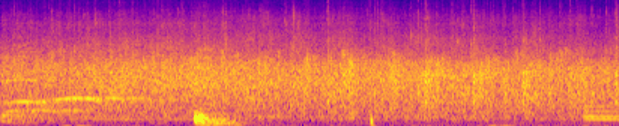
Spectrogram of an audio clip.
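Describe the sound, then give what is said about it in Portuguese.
An audience at a church service applauds the Lord for the church's strong team, steadily, a dense wash of many hands clapping at an even level throughout, with a brief low thump partway through and no one speaking over it. “Vamos aplaudir o senhor por esse time forte que a gente tem aqui?”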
